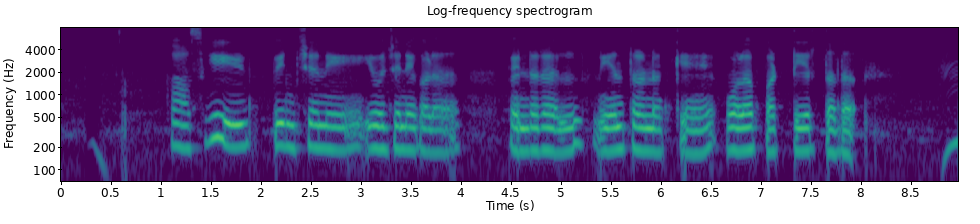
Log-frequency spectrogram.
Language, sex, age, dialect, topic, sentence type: Kannada, male, 18-24, Dharwad Kannada, banking, statement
